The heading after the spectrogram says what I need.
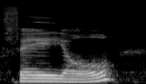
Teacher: We want to have our tense A sound, fail. And then this L is a dark L. So we kind of have a schwa before it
